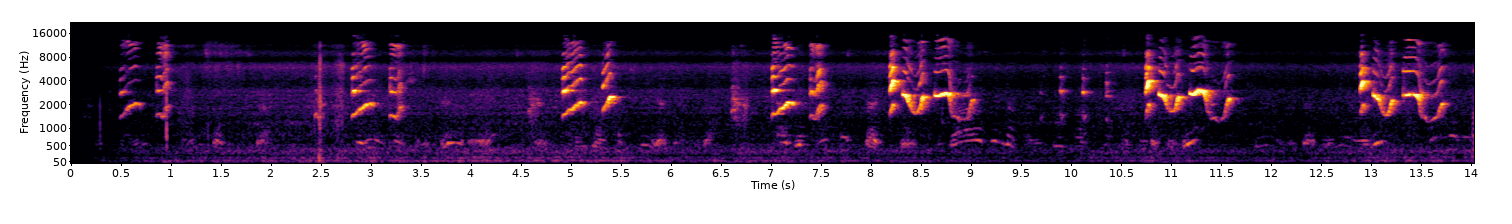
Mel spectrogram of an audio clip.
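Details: A recently adopted pet cockatiel repeats a squeaky, speech-like Korean greeting, "annyeonghaseyo" (hello), every few seconds.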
